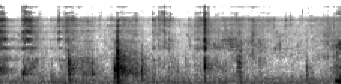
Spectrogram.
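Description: Oat mixture with corn syrup stirred with a utensil in a bowl, giving soft irregular scrapes and a few sharp clinks against the bowl, close and fairly quiet with no talking.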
